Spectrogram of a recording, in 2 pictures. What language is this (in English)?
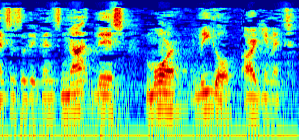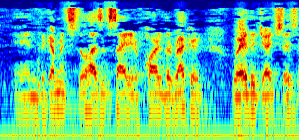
English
